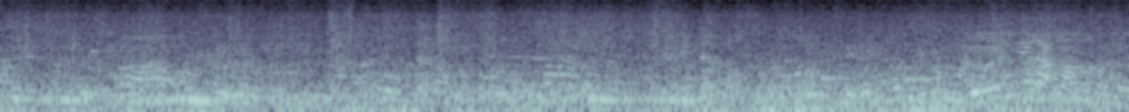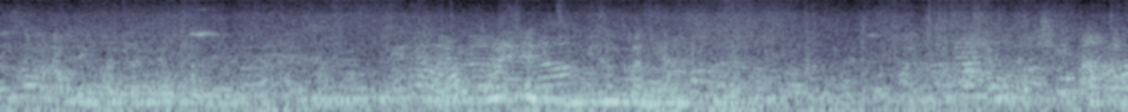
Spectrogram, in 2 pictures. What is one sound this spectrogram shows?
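Many people chatter in a busy indoor hall.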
